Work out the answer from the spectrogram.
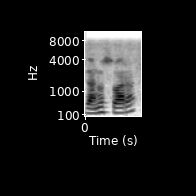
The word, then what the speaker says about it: anuswara: First one is anuswara, and property of this is that this one is pronounced from nose only, aha, and that other one is called as visarga.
